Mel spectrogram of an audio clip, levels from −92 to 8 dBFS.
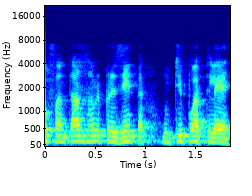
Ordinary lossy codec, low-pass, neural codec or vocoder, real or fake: none; 7.2 kHz; codec, 44.1 kHz, 7.8 kbps, DAC; fake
